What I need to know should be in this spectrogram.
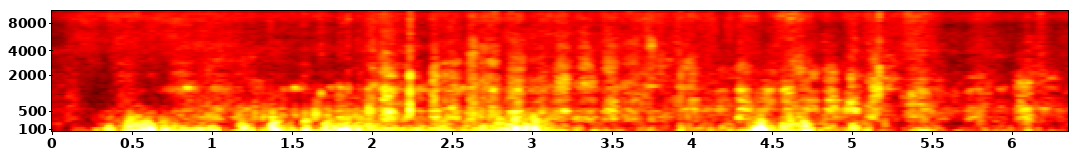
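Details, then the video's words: Black German Shepherds relaxing in the sun, one lying in a wheelbarrow; quick, breathy panting pulses repeat steadily throughout, low and noisy, with soft rustling in the background. "Black German Shepherds relaxing in the sun."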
